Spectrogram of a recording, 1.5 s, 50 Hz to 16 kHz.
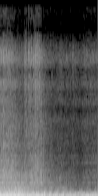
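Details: Lexus LS430 3UZ-FE VVT-i V8 swapped into an IS200 with manual gearbox, just started: short clean rev rise falling back smoothly, no stumble; drive-by-wire throttle responds normally.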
